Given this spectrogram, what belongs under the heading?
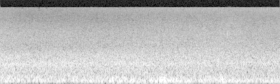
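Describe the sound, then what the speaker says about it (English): Wind swirling across a golf course at a mixed professional tournament, a steady broadband rush with faint rustling, even and moderately quiet throughout, no talking. "Wind seems to be swirling out here."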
